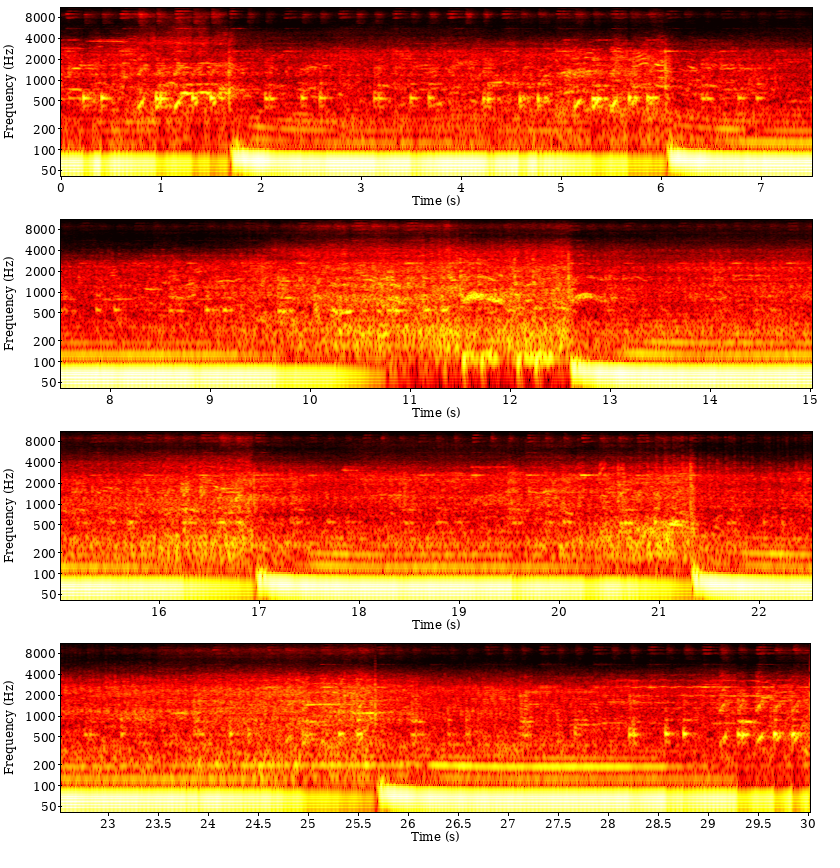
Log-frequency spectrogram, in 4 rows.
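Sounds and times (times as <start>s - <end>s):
bass-heavy music on sound system: 0.0s - 30.0s.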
